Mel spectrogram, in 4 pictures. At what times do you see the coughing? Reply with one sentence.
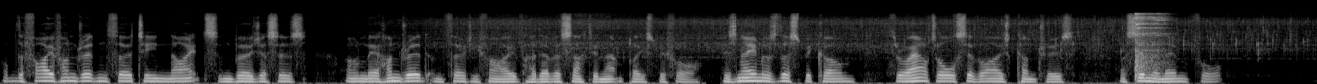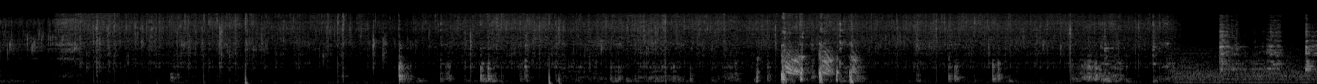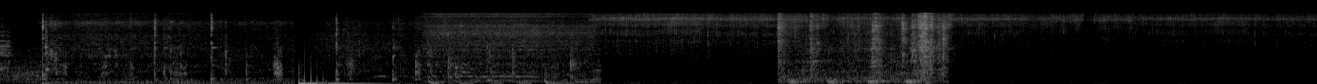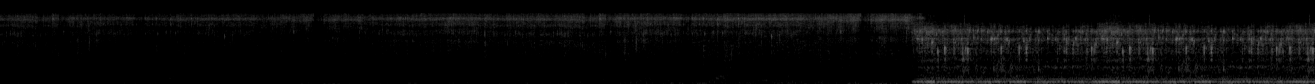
The coughing can be heard from 20.7 to 21.8 s.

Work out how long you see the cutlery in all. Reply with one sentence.
You can hear the cutlery for 2 seconds altogether.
